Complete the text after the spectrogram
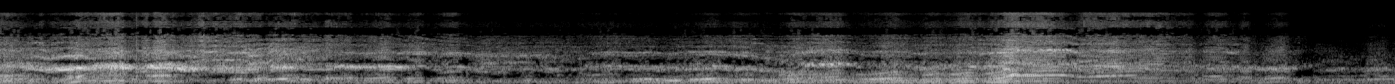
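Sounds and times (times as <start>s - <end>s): tyres skidding: 0.0s - 13.9s
car engine revving hard: 5.9s - 13.9s.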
